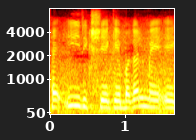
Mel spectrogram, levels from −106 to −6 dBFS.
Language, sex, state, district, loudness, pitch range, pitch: Hindi, female, Bihar, Supaul, -13 LUFS, 195-225 Hz, 205 Hz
